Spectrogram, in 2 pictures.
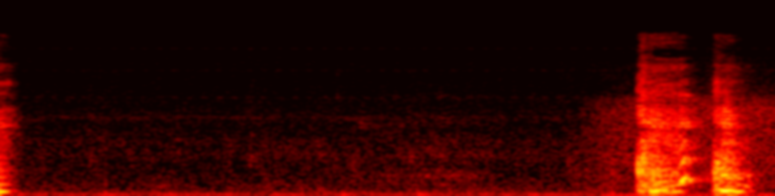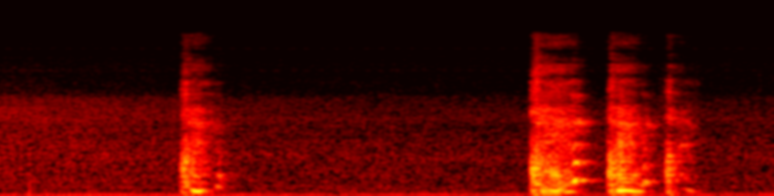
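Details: Quiet room, then two clusters of short dry coughs, about five in all; frequent coughing in a person with pulmonary sarcoidosis.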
